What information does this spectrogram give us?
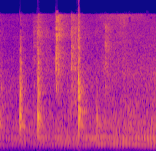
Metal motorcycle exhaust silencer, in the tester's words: nggak ada isinya karena habis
